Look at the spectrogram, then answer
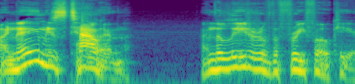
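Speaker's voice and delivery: loud, swooping headless rider voice, big pitch swings. Voicing a headless rider introducing itself: headless rider voice. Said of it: "and it says".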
